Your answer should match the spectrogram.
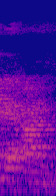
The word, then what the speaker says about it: AI: atau kalau di eja tulisannya A i tapi kita bacanya Ei.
